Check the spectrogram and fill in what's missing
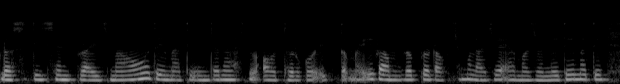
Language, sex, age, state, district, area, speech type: Nepali, female, 18-30, West Bengal, Darjeeling, rural, spontaneous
